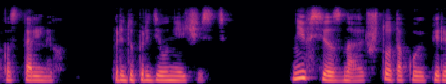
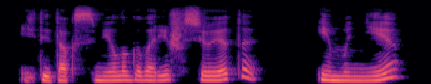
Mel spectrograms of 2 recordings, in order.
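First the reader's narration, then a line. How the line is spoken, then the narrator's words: Drawled. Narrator (Russian): протянул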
